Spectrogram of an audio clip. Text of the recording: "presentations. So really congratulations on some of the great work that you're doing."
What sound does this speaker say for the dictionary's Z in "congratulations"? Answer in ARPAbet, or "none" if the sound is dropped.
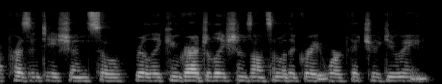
Z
